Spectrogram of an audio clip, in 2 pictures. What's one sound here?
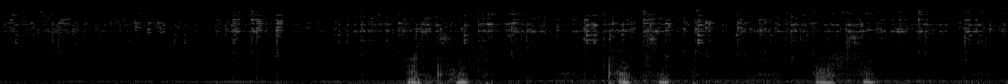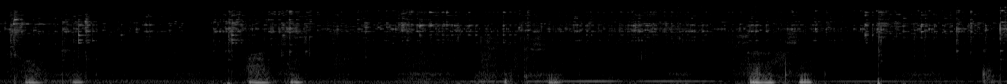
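Small jingle bells jingle and rattle close by, shaken in bursts.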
